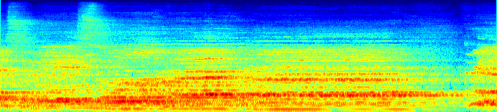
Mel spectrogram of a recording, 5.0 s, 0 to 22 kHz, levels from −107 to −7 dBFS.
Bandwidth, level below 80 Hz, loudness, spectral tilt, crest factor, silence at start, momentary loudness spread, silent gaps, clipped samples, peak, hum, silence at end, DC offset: 12.5 kHz; -46 dBFS; -20 LUFS; -6.5 dB/octave; 16 dB; 0 s; 8 LU; none; under 0.1%; -4 dBFS; none; 0 s; under 0.1%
